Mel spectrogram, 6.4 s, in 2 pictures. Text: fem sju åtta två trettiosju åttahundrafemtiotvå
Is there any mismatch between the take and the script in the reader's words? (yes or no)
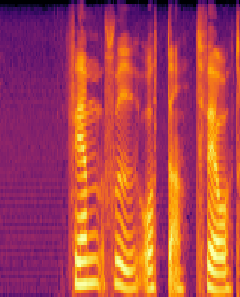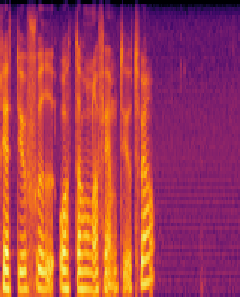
no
